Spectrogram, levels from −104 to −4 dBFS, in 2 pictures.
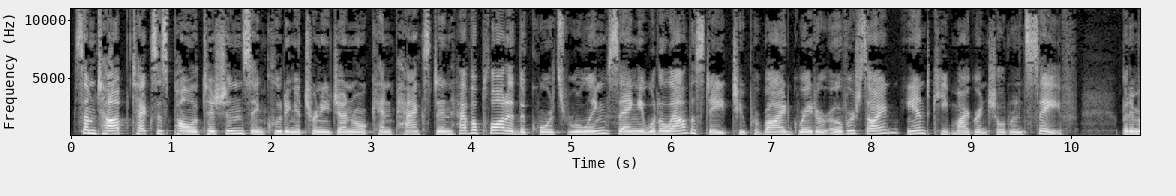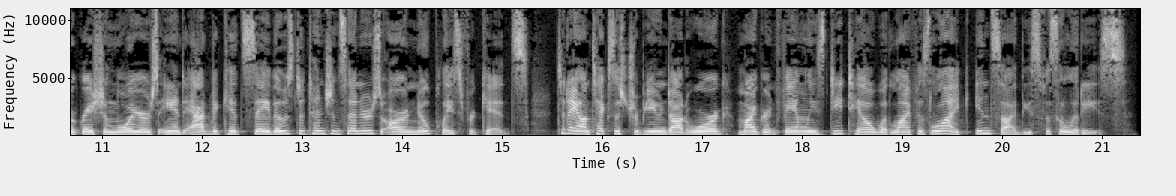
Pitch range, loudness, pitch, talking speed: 195-230 Hz, -18 LUFS, 205 Hz, 155 wpm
